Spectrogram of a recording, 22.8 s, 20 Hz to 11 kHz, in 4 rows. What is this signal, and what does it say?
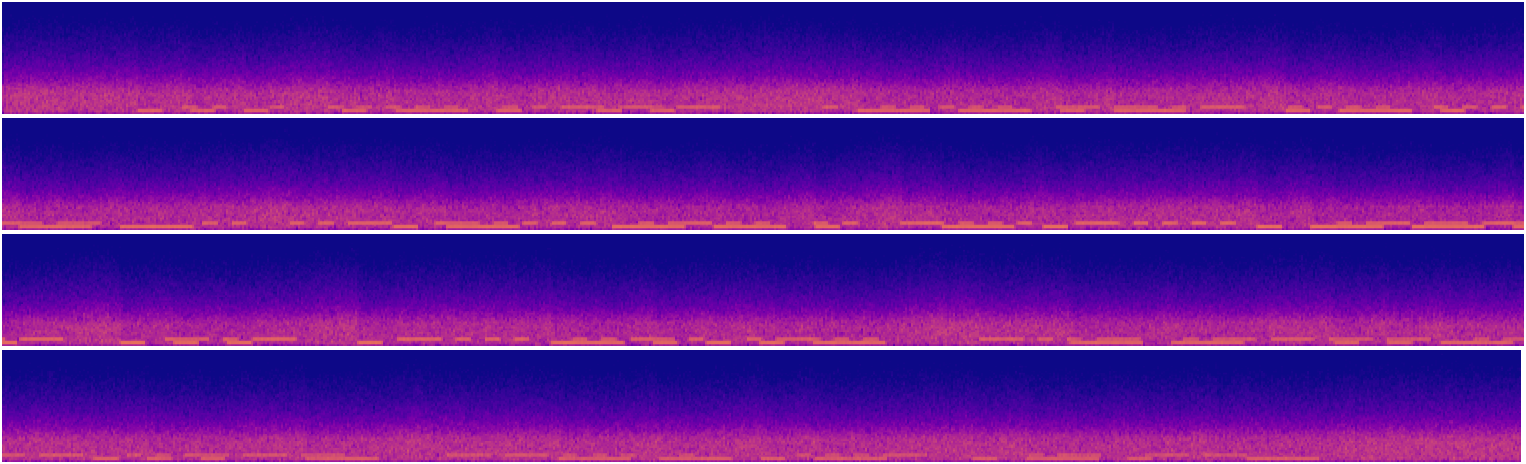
Morse code, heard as two keyed tones, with radio static. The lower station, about 12 wpm, 440 Hz: SRI QRM AGN PSE <BT> MUST QRT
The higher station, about 22 wpm, 780 Hz: IE52 E5QH3 IU6LIB6 1 K BFL X1W2 7E V AM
